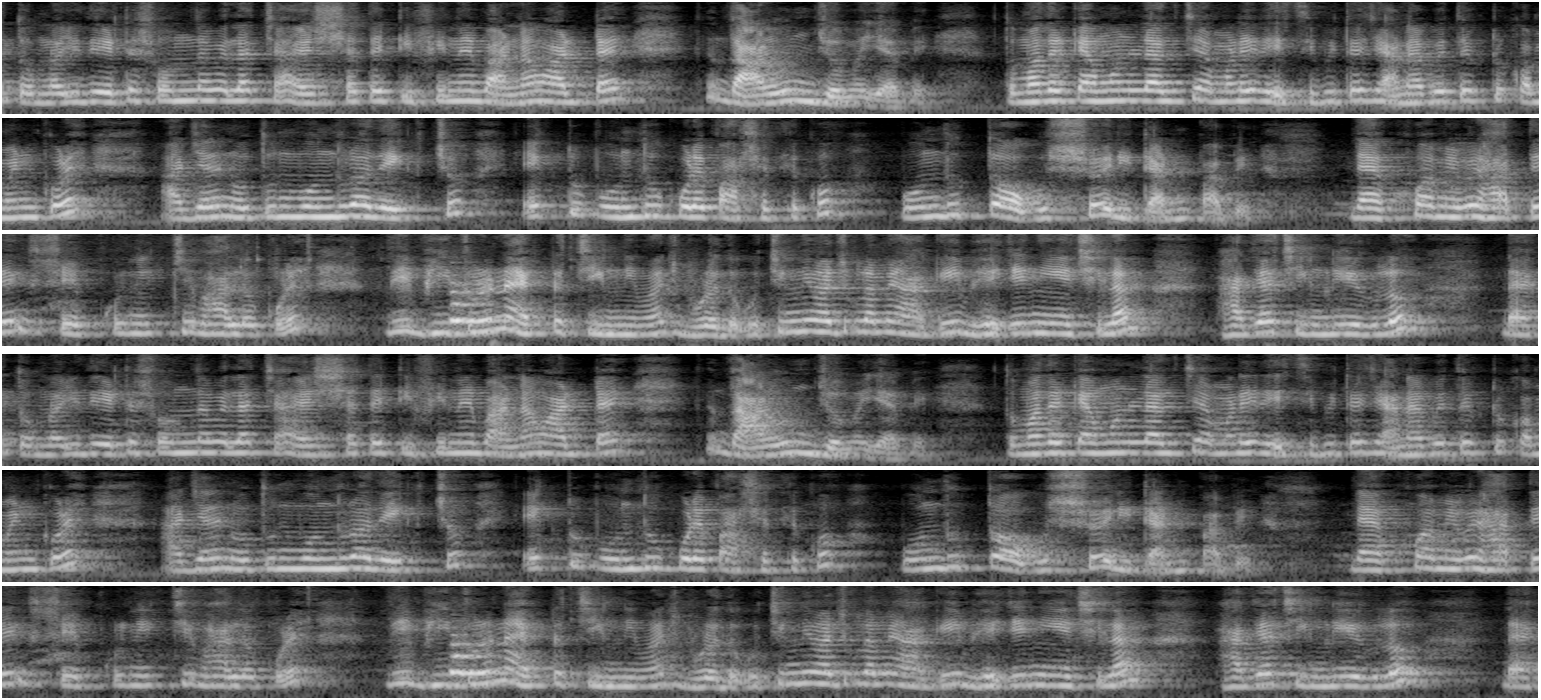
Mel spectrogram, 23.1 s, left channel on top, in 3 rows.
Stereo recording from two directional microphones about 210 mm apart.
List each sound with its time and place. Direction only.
0.0 s a woman's voice: 10° left (ahead or behind)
